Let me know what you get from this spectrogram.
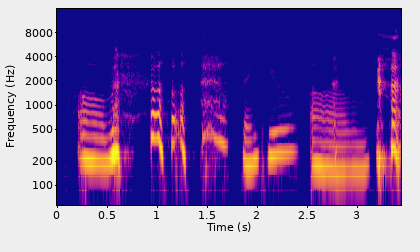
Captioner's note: laughing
